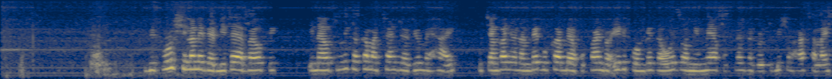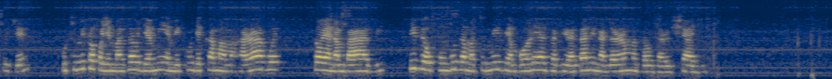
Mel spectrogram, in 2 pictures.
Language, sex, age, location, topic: Swahili, female, 25-35, Dar es Salaam, agriculture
